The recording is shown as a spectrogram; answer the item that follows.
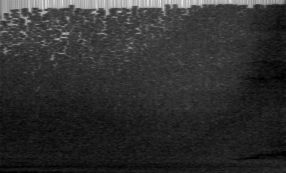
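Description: A break in an electronic background music track. A low bass note dies away in the first second, leaving a hiss-like noise sweep with no beat, which swells and rises near the end.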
